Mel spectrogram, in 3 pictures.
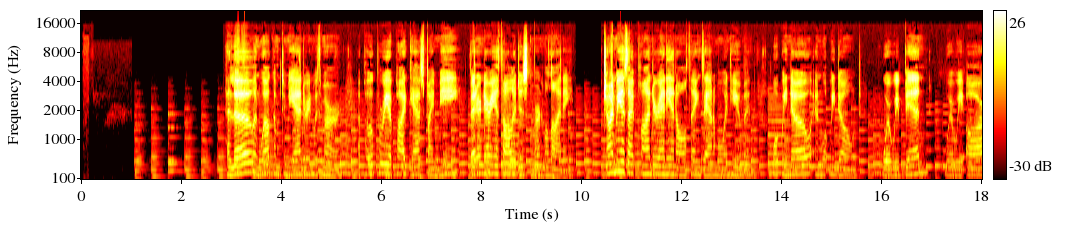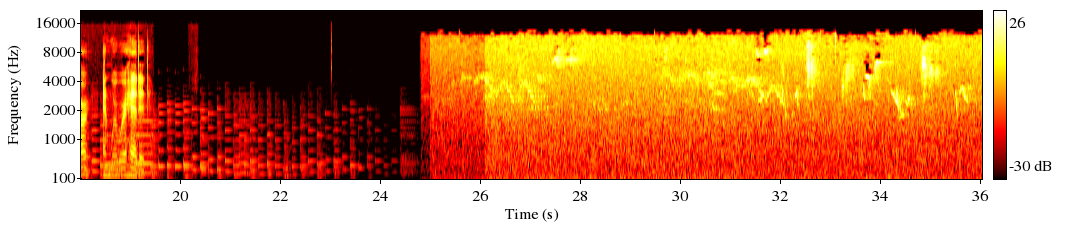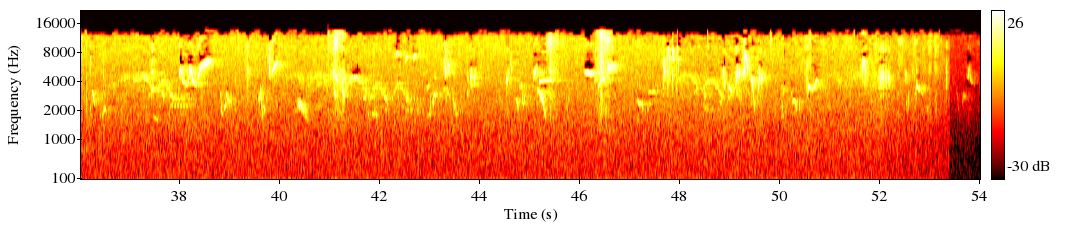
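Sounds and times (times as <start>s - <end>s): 
hiss: 0.0s - 1.0s, 1.9s - 19.4s, 24.8s - 54.0s
speech: 2.9s - 9.9s, 10.5s - 15.4s, 16.0s - 19.5s
dawn chorus of many birds chirping and singing: 29.8s - 54.0s.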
